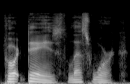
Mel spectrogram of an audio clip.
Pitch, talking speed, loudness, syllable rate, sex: 105 Hz, 185 wpm, -18 LUFS, 3.5 syllables/s, male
